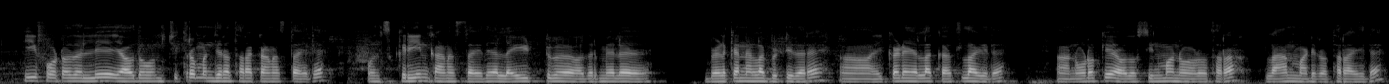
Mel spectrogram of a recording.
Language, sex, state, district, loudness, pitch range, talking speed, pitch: Kannada, male, Karnataka, Shimoga, -28 LUFS, 130-145 Hz, 125 wpm, 140 Hz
